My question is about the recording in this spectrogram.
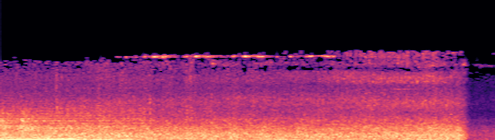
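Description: Steady city traffic noise, an even hum of distant road traffic, with a few held music notes dying away in the first second or two. Near the end it cuts off abruptly to quieter indoor room tone.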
